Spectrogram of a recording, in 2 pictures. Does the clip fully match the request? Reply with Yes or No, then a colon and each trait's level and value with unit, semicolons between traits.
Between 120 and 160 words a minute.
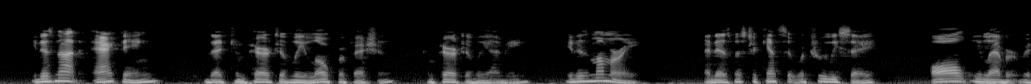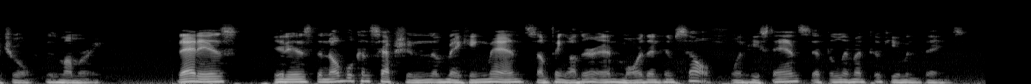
Yes: average, 150 wpm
